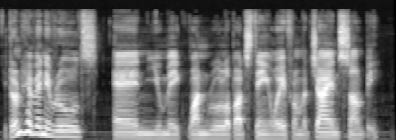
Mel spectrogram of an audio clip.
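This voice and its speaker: World-weary man, bright crisp voice. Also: mid-range voice, very animated. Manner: halting, restarts often, sighs, world-weary. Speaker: roleplay player and channel host. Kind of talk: in-character Minecraft roleplay.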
